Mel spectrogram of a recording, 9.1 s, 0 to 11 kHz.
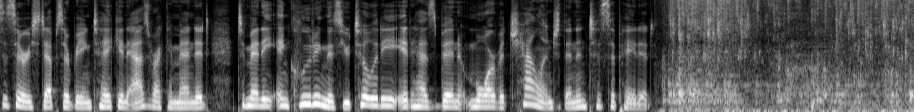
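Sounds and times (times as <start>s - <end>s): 
speech: 0.0s - 7.1s
water running from a kitchen tap into a sink: 6.6s - 9.1s.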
